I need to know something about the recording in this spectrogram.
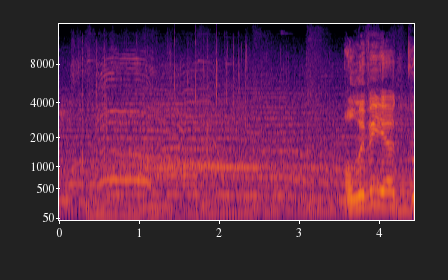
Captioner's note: congregation cheering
